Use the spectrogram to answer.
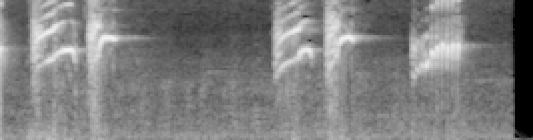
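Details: Cucak rante bulbul singing for a training recording. Two paired hooked, rising whistles are separated by a silent gap, followed by a brief rattled buzz.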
